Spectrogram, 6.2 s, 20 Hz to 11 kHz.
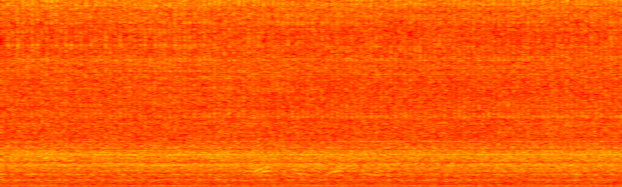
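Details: Onan Marquis Gold 5500 generator after carburetor disassembly and cleaning, mixture screw set about three turns off the seat instead of two; steady, even drone with constant low hum and no rise and fall; running smoothly, surging fixed.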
